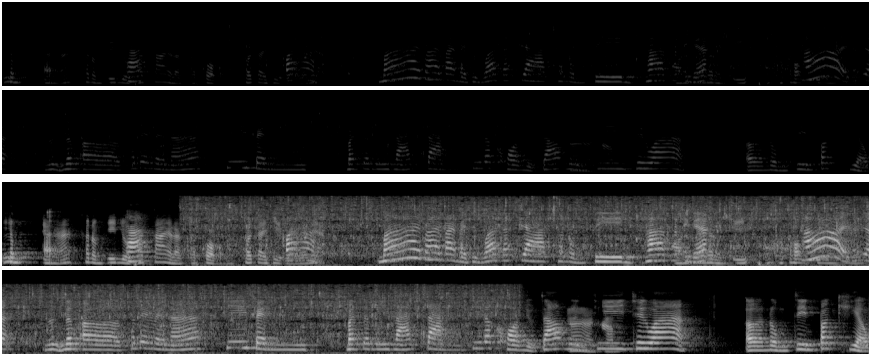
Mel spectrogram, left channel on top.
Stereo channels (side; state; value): left; quieter; 34.8 dB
